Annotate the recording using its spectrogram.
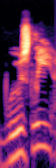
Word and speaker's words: Woolsey: and CIA Director James Woolsey, I believe it's pronounced, W-O-O-L-S-E-Y, I think it's Woolsey, that's what it is, I'm sorry, to launch a CIA investigation, and all of them were to report to President Clinton if they found anything.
